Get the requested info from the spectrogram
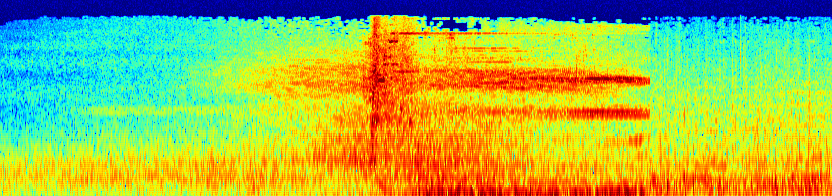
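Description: Film sound effect of a thrown spear: a slow rising swell, then one sharp strike about four seconds in, followed by a high ringing tone that cuts off a few seconds later, over a low rumble and orchestral score.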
